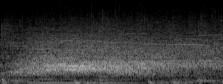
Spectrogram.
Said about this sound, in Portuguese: Tem rock and roll de novo no top 20 da Billboard. Aplausos, por favor.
